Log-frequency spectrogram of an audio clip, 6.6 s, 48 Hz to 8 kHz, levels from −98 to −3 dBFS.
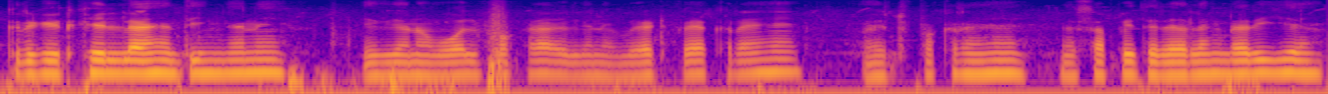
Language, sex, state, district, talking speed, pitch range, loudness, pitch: Hindi, male, Chhattisgarh, Rajnandgaon, 235 wpm, 135-150 Hz, -30 LUFS, 145 Hz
